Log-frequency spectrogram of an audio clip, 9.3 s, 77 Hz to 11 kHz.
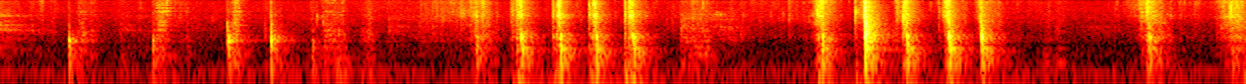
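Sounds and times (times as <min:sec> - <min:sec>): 
knife chopping an onion on a cutting board: 0:00.5 - 0:02.6, 0:03.5 - 0:05.3, 0:06.1 - 0:07.6.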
